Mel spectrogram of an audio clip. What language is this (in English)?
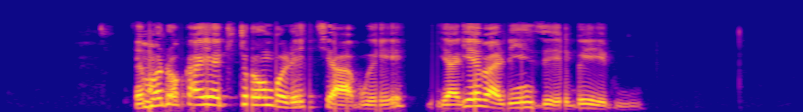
Ganda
